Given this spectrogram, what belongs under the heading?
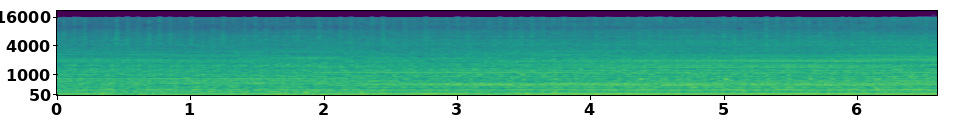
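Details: Peugeot 508 SW 2.0 HDi 163hp diesel, 2013: at idle, a loose, uneven knock ticks about four times a second over the diesel idle; abnormal engine noise, cause unknown.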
